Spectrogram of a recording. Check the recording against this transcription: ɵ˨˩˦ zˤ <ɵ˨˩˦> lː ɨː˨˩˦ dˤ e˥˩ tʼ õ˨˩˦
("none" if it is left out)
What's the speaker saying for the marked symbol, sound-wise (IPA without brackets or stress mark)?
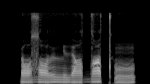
ɵ˨˩˦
